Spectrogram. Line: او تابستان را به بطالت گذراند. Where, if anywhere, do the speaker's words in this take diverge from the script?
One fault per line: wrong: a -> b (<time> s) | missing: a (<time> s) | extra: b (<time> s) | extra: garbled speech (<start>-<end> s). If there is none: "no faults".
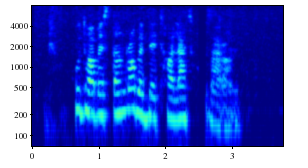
no faults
